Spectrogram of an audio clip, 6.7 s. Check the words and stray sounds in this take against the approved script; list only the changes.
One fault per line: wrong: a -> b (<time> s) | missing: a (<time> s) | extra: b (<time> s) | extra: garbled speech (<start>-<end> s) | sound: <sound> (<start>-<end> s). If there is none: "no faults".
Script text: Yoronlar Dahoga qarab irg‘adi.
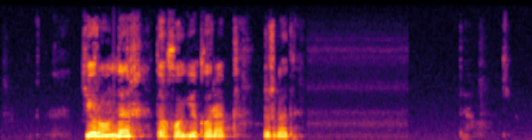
no faults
